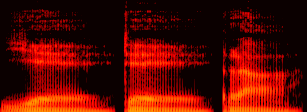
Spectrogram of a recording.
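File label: "yetera", concatenated syllables; Affixing experiment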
